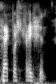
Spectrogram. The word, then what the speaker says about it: sequestration: That's, how do you say it? Sequestration? – Sequestration.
